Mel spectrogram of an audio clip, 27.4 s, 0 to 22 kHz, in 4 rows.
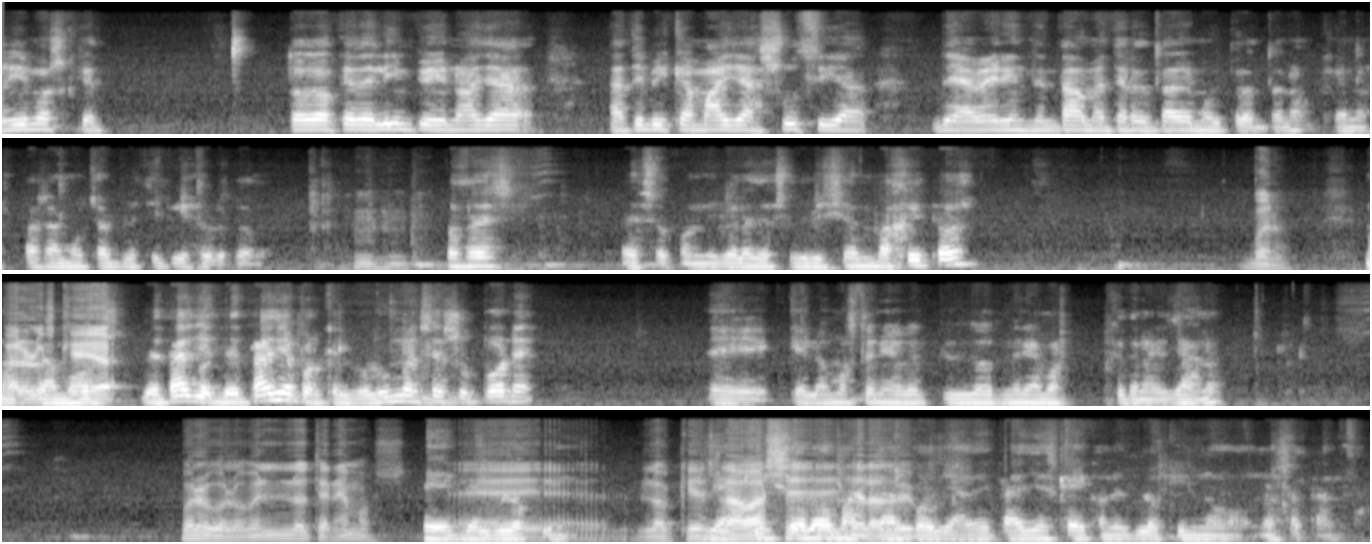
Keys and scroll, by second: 10.2 4, 13.0 typing, 21.0-21.7 typing, 26.7 s, 27.1 shift+d.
